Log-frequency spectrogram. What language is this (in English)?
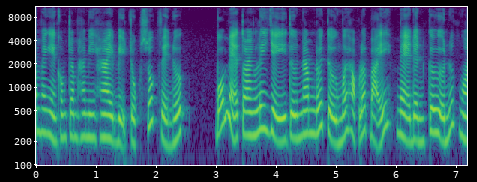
Vietnamese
